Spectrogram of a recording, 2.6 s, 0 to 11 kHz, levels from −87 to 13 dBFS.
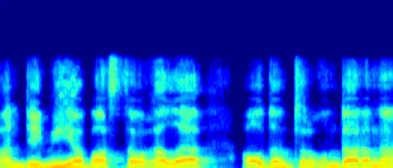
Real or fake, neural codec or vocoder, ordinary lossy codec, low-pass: fake; codec, 16 kHz, 1.1 kbps, Voila-Tokenizer; none; 7.2 kHz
